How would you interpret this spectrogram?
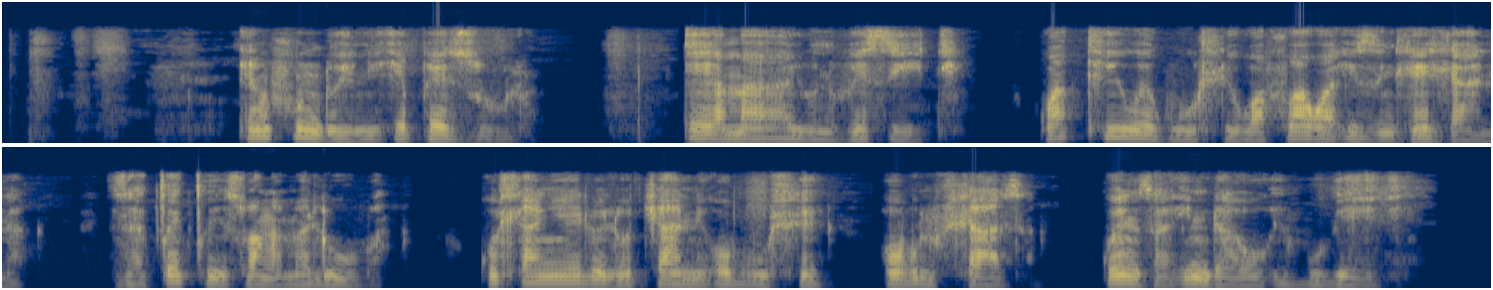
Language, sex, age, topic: North Ndebele, male, 50+, education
